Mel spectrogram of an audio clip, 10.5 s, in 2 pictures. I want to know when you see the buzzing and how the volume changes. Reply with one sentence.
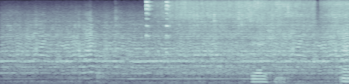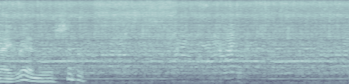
You can hear the buzzing from 0.0 to 10.4 s, at a steady volume.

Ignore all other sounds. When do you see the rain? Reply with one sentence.
The rain can be heard from 2.2 to 10.4 s.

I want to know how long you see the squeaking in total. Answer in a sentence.
You can hear the squeaking for 2 seconds altogether.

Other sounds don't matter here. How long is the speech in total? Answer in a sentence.
The speech can be heard for 2 seconds in total.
